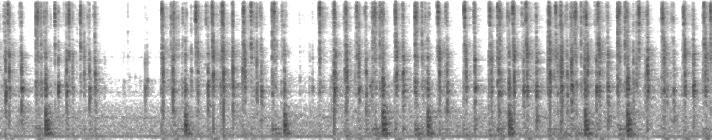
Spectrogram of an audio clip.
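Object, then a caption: Plastic mechanical keyboard. Fingertips in black nitrile gloves type on a cheap RGB-backlit mechanical keyboard with plastic keycaps. Rapid, bright clicky key taps come in quick bursts, with short pauses near the one-second and three-second marks. Each tap is dry and stops almost instantly.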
